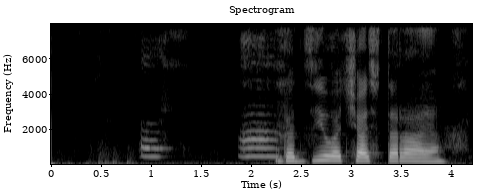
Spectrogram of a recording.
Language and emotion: Russian, neutral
